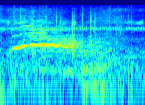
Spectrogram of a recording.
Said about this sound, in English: Nah, I got the fastest horse.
